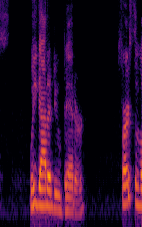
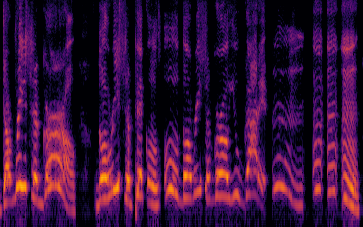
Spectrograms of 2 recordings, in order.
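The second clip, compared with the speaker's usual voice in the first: food taster catchphrase; 5 semitones higher, slower than usual. Pretend. Vlogger mimicking a food taster's praise, lively sing-song hype. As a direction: cheer the name like a reviewer loving the pickles. Hyping up her own pickles.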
